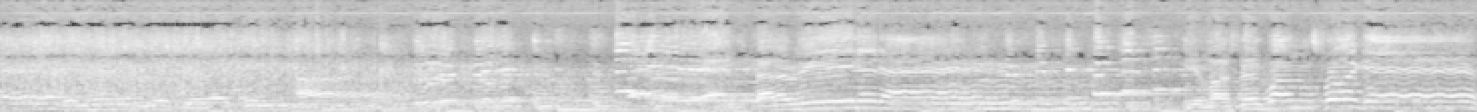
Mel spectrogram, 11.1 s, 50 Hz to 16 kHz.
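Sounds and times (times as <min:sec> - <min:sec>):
dance band music on radio: 0:00.0 - 0:04.1.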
